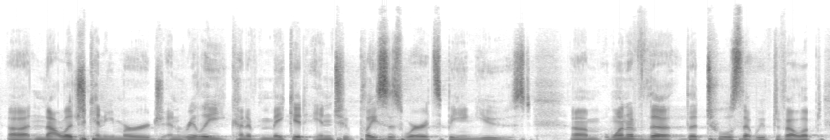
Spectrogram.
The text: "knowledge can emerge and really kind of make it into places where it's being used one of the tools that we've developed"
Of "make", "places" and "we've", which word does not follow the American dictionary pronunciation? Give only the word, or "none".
none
